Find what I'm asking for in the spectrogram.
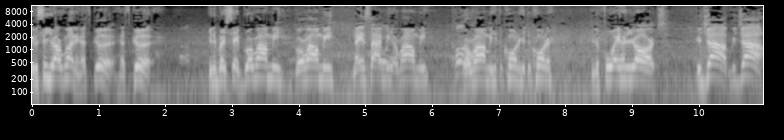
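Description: Fairly quick, fairly even intonation from a man, in a dry sound with no echo and light background noise. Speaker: boot camp coach. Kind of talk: shouted coaching commands. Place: street. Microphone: phone near.

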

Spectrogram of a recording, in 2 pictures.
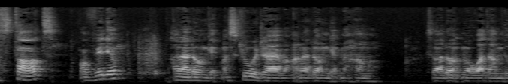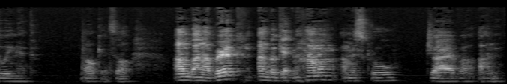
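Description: Long, frequent pauses mark a man's speech. Audible room echo surrounds him. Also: ordinary pitch variation, moderate pace. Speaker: home vlogger. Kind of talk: casual tutorial chat. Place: home room. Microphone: camera far.

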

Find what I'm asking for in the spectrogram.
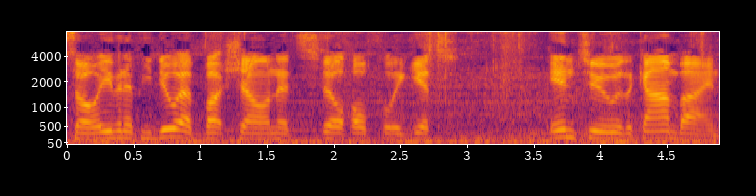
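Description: At a fairly quick pace, a man with a high pitch speaks in a dry sound with no echo over noticeable background noise. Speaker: farmer vlogger. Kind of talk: casual vlog chat. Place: open country. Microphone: phone near.

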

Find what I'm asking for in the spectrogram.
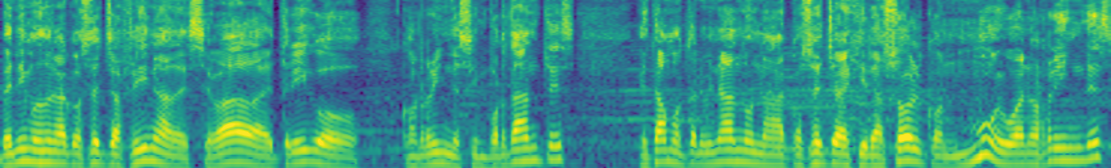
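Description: The man's pitch is fairly high, with ordinary pitch variation at a fairly quick pace. The sound is dry with no echo, with light background noise. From Argentina, La Pampa. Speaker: farmer and politician. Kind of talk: interview. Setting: outdoors at a livestock auction. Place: farm machine.

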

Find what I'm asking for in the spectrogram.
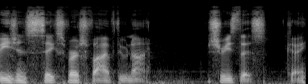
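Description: This man's pitch is very deep and low. He speaks at a moderate pace. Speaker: bible teaching vlogger. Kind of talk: casual teaching vlog. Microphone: studio mic.

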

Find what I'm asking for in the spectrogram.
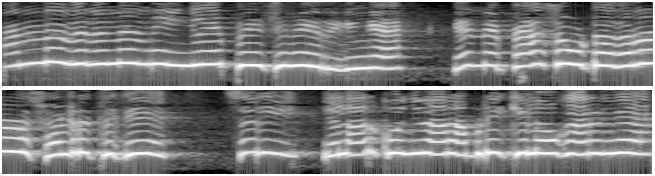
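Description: In a cartoonish character voice pitched extremely high, a woman speaks at a moderate pace with lively intonation and very even loudness. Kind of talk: Tamil village colloquial. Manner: wheedling, persuasive.

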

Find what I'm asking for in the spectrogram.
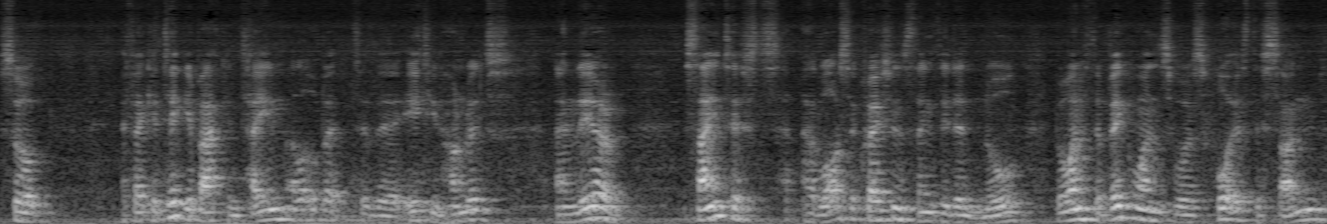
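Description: Audible room echo and light background noise surround a man with a strong Glasgow accent and ordinary pitch variation. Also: moderate pace. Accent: strong Glaswegian Scottish. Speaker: university lecturer. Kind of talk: lecture. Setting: church class with live audience. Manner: humorous, storytelling. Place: classroom. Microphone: camera far.

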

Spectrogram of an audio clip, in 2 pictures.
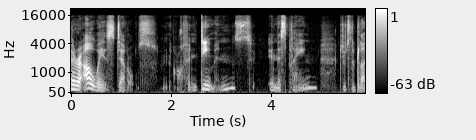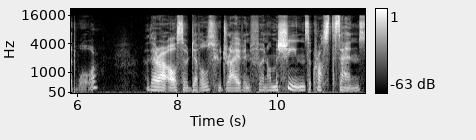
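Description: A woman's put-on character voice, very deep and low-pitched, at a fairly slow pace. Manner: calm, solemn, cautionary.

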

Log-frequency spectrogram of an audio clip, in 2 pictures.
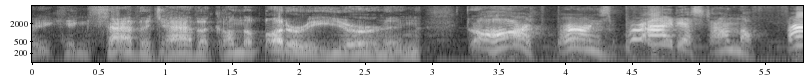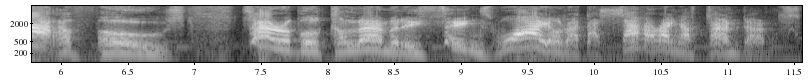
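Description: A man speaks in an extremely high pitch with a menacing tone. His pace is fairly slow, and his loudness swings widely. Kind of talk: comedic voice acting table read. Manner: ranting, incoherent, menacing.

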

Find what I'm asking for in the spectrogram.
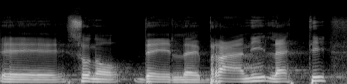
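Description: A man's voice has a dark, mellow tone and ordinary pitch variation. The background is quiet. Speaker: event organizer. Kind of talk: interview answer. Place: hall. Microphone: handheld.

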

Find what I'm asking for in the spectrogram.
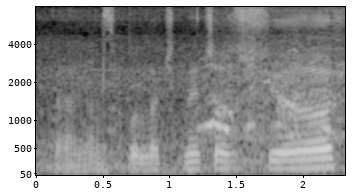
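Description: Over clear background noise that includes clear crowd noise, a man speaks slowly at medium pitch with vocal fry and ordinary pitch variation.

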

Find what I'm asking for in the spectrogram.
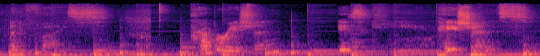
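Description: A woman's voice with clear music in the background. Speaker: interview guest. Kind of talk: interview answer. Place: home room.

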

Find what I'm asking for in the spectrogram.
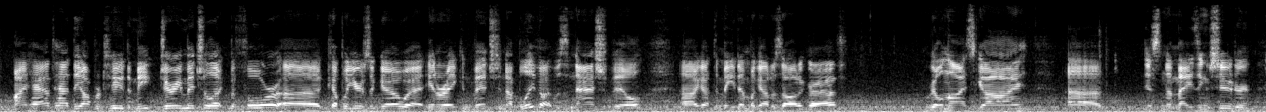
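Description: Noticeable background noise runs behind the recording. A man talks at a fairly quick pace. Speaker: shooting hobbyist vlogger. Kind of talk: casual vlog chat. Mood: relaxed, friendly. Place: car. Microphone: phone near.

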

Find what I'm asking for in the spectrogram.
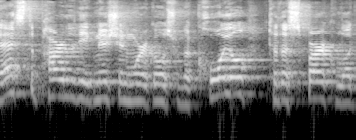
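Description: With audible room echo, a man uses a raised, projected voice at a moderate pace and ordinary pitch variation. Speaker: car repair channel host. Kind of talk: tutorial. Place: garage. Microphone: phone near.

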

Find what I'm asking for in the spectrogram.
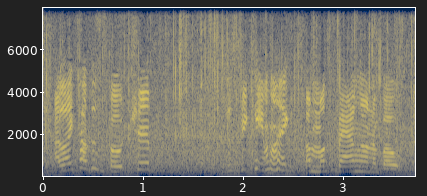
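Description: A woman talking at a moderate pace over loud background noise. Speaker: vlogger. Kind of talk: casual vlog chat. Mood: relaxed, laughing. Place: boat. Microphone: phone near.

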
